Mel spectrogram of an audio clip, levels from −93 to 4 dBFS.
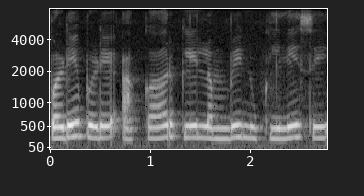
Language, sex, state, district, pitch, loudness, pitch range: Hindi, female, Uttar Pradesh, Budaun, 255 Hz, -17 LUFS, 240-270 Hz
